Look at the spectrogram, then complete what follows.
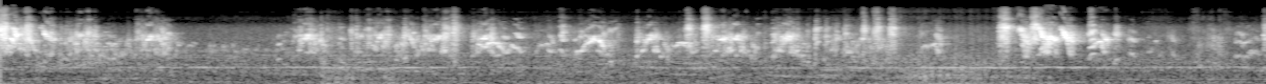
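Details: A colony of aviary budgerigars singing: continuous busy warbling of high chirps and scratchy trills from several birds at once, with louder clusters near the end and a faint steady tone in the background.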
